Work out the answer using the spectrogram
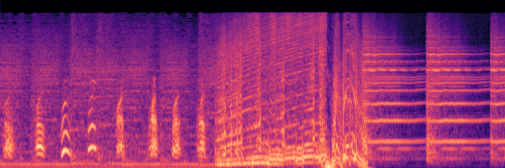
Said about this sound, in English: Paul's dog. Roof, roof, roof, roof.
